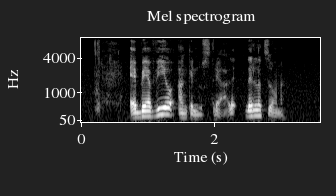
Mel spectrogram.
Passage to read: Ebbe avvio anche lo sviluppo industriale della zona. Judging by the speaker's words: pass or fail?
fail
